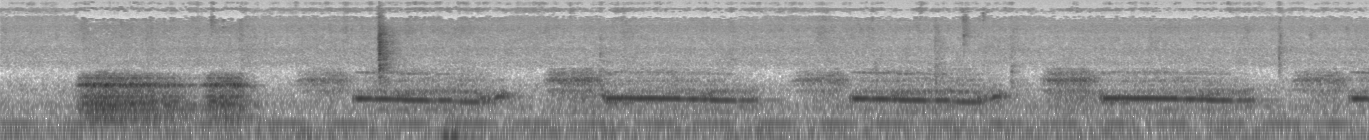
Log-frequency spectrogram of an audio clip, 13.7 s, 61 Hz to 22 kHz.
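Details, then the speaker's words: Asthma attack recording used for school health staff training: labored breathing at about 24 breaths a minute with a high, musical whistling wheeze on each breath. "so what does an asthma attack sound like"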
